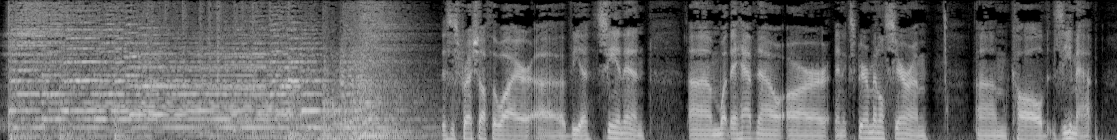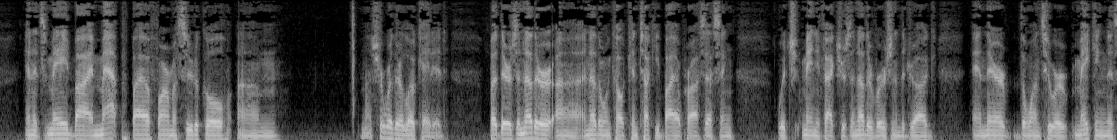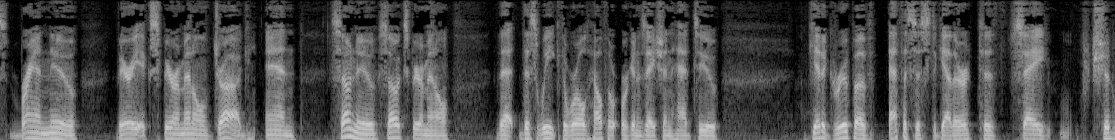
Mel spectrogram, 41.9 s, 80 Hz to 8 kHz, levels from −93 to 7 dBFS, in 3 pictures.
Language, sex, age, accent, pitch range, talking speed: English, male, 30-49, American, 90-115 Hz, 120 wpm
